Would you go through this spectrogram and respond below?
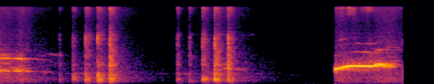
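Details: Newborn baby monkey raised in a home and later released, asking for milk. Two runs of soft rapid clicks or knocks come first, then one loud, clear, rising whistled coo lasting about a second.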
